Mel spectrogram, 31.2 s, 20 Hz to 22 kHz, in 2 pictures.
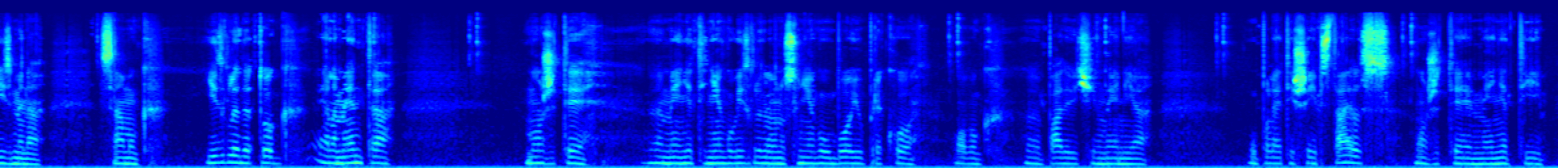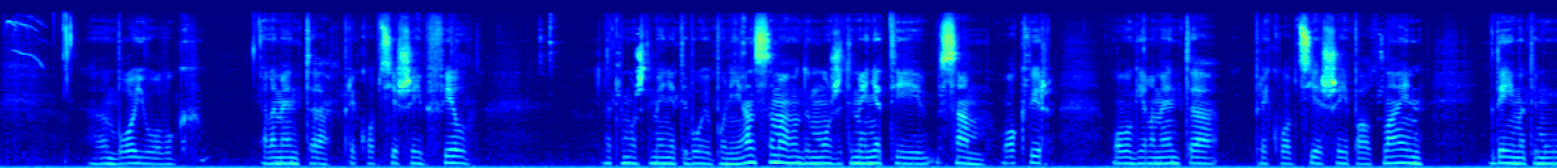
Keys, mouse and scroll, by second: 1.0 click, 5.4-6.4 scroll down 1, 9.5 click, 21.0 click.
